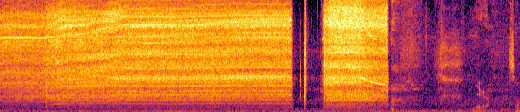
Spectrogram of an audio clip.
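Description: A screwdriver drives screws into a filament spool winder with a steady, high motor whine that runs for several seconds. It stops, starts again briefly and then cuts out, while a person talks over it.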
